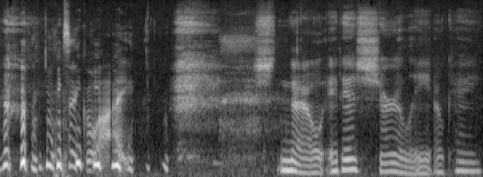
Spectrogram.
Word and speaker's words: Duguay: We're taking It's pronounced Shirley. Duguay. Duguay.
